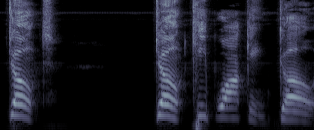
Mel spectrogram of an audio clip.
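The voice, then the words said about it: Stern, commanding dad voice. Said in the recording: “break out the old dad voice”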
